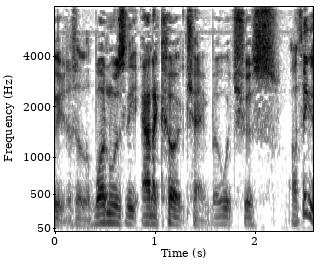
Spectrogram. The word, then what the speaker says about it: anechoic: So I remember I did an open day down at Southampton Solent, and I went in I can never pronounce it correctly, the anechoic chamber. Yeah, anechoic.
